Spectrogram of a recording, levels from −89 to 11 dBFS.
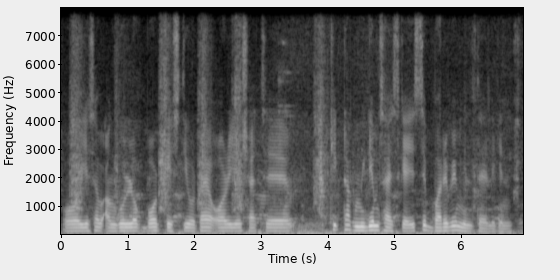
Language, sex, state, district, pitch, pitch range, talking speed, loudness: Hindi, male, Nagaland, Dimapur, 125 Hz, 120-130 Hz, 205 wpm, -16 LUFS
